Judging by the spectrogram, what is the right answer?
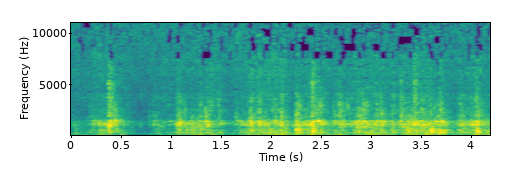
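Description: Height-adjustment crank of a rolling workbench being turned by hand, its gear mechanism giving a continuous rapid mechanical rattle as the top is raised.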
